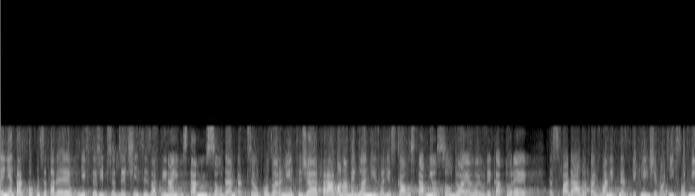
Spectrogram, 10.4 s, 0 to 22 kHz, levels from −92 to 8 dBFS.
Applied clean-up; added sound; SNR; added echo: neural separator model SepFormer DNS4.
